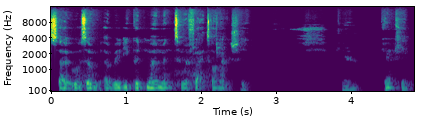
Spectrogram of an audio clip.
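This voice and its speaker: Somewhat breathy, the voice moves at a fairly quick pace in a monotone, flat intonation. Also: man, very deep, low pitch for a man. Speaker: military officer, retreat participant. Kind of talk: sharing reflection in group discussion. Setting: video call. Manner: hesitant, many fillers.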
